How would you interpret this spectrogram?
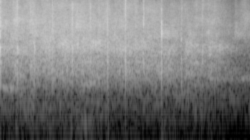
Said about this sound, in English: Excellent, thank you very much. You can have a seat. Give our unwilling volunteer a round of applause.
